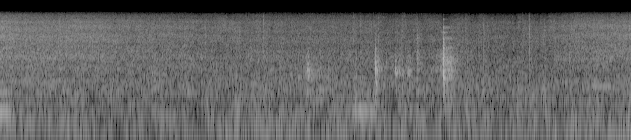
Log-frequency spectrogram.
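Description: Beef sizzles in melted fat in a pan while Bengali beef jhoora cooks, giving a soft, steady frying hiss with a few sharp pops and stirring clicks in the middle stretch.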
